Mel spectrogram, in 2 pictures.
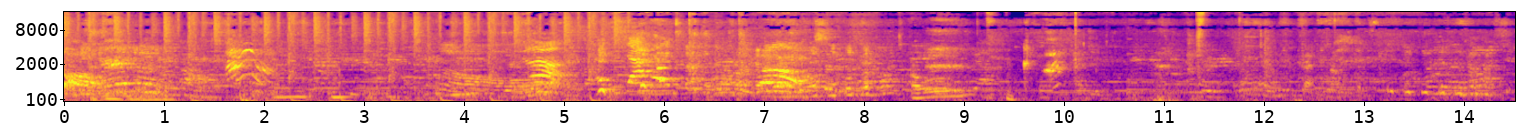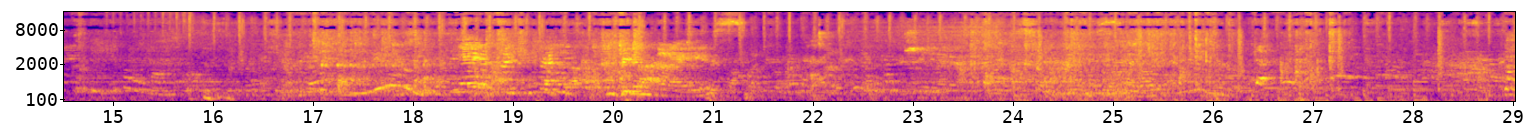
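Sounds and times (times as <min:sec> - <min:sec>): young children babbling and calling: 0:00.0 - 0:07.4
background music: 0:00.0 - 0:29.0.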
